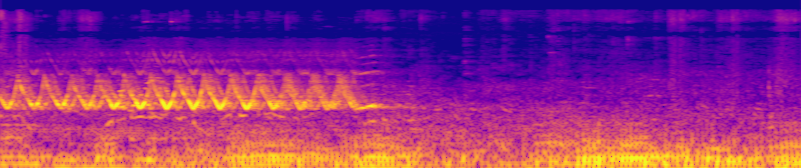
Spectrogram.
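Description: Emergency vehicle siren on a rapid yelp, sweeping up and down about three times a second, then fading out about halfway through. A low rumble of vehicle engines and traffic runs underneath and grows louder near the end.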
